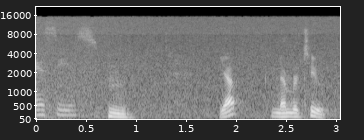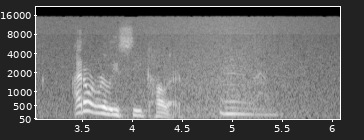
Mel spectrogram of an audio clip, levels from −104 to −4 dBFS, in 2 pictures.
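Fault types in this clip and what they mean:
No system faults are present; the room background sitting about 12 dB below the speech is part of the recording itself.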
